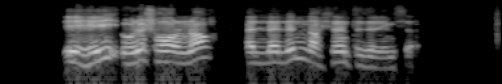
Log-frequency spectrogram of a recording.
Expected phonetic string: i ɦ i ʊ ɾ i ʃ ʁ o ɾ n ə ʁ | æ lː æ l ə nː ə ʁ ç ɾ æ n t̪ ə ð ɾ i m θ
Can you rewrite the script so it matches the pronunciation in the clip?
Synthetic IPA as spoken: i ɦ i ʊ ɾ æ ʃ ʁ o ɾ n ə ʁ | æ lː æ l ə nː ə ʁ ç ɾ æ n t̪ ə z ɾ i m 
